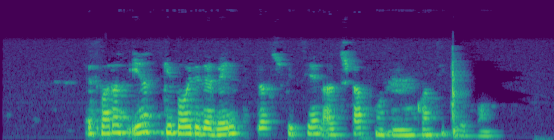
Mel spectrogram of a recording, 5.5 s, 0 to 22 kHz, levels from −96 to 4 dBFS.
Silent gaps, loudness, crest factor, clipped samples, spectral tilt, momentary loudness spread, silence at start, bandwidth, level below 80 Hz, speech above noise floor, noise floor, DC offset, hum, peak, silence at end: none; -16 LUFS; 16 dB; under 0.1%; -9 dB/octave; 11 LU; 0.85 s; 6.6 kHz; -52 dBFS; 46 dB; -62 dBFS; under 0.1%; none; -2 dBFS; 0.6 s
